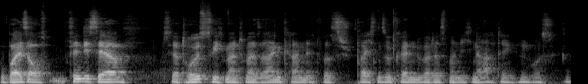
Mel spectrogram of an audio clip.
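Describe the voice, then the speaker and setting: A somewhat breathy man speaks at a fairly quick pace. His pitch is fairly low and his intonation monotone, flat. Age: 50s. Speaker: mathematician and lay preacher. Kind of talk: casual chat. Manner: halting.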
